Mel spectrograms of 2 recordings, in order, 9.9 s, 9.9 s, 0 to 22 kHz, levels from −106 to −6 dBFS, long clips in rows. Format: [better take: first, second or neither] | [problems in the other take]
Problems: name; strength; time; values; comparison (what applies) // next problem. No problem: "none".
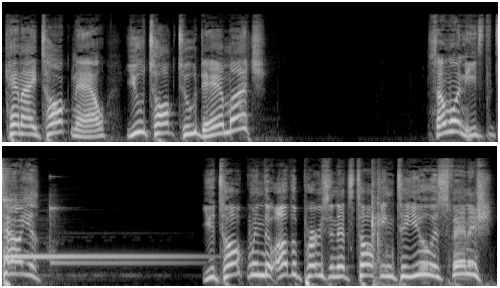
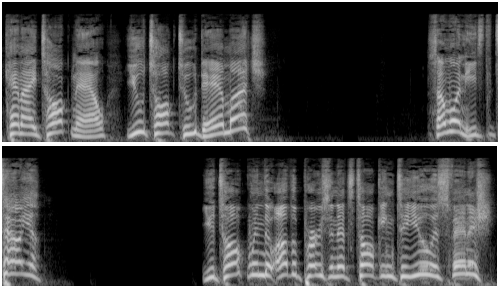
second | doorbell; noticeable; from 5 to 6.5 s; peak 3 dB below the speech // keyboard typing; noticeable; at 8.5 s; peak 8 dB below the speech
